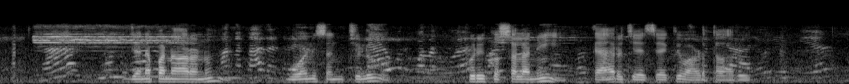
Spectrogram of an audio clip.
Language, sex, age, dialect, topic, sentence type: Telugu, male, 18-24, Southern, agriculture, statement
